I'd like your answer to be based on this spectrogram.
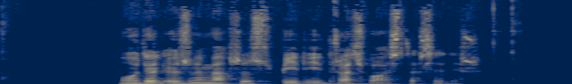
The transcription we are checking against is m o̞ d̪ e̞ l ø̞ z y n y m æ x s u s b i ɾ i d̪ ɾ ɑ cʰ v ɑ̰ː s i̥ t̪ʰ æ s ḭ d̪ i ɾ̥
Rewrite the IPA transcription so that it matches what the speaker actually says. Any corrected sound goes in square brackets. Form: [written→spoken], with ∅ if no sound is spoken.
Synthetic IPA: m o̞ d̪ e̞ l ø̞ z y n y m æ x s u s b i ɾ i d̪ ɾ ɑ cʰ v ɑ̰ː s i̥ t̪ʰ æ s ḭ d̪ i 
